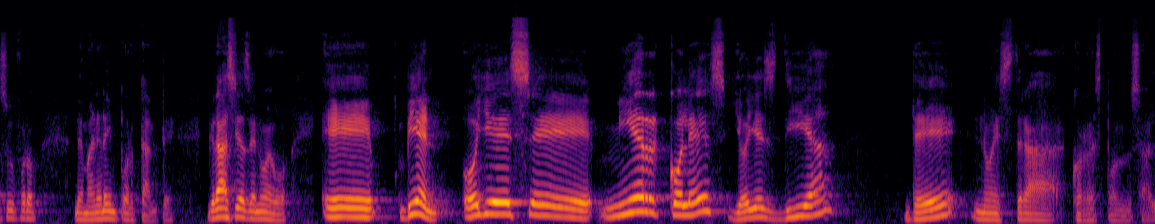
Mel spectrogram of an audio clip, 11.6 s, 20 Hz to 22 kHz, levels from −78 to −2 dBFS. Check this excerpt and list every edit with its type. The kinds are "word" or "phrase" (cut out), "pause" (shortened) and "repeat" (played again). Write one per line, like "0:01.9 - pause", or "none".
none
